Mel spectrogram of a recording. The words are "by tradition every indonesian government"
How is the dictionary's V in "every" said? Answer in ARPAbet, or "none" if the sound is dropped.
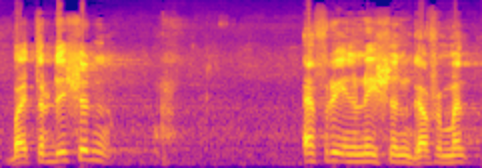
F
